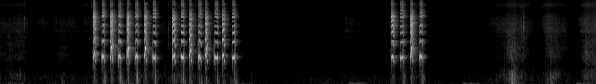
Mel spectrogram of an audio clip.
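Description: Squeaker in a small blue plush toy squeezed over and over: three runs of quick squeaks, about seven a second, the last run short. Faint handling rustles near the end.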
